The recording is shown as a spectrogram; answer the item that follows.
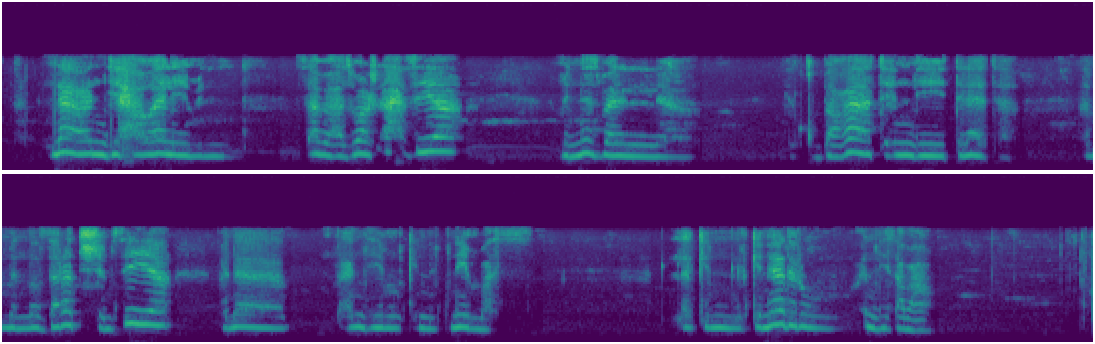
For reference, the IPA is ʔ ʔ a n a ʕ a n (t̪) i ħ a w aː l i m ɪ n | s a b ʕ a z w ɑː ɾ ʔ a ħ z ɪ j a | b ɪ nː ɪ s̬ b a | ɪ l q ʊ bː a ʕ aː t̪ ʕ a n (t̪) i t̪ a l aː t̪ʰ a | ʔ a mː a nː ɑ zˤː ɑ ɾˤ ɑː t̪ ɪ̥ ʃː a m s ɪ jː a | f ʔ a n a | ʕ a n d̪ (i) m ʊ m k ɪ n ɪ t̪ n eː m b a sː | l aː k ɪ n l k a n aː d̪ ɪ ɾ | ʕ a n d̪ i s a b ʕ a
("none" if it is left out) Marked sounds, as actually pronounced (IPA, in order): d̪, d̪, i

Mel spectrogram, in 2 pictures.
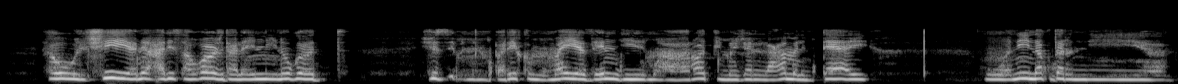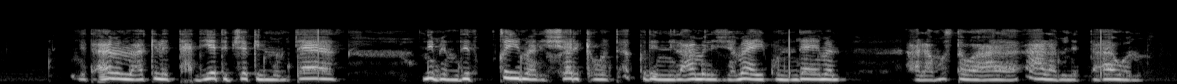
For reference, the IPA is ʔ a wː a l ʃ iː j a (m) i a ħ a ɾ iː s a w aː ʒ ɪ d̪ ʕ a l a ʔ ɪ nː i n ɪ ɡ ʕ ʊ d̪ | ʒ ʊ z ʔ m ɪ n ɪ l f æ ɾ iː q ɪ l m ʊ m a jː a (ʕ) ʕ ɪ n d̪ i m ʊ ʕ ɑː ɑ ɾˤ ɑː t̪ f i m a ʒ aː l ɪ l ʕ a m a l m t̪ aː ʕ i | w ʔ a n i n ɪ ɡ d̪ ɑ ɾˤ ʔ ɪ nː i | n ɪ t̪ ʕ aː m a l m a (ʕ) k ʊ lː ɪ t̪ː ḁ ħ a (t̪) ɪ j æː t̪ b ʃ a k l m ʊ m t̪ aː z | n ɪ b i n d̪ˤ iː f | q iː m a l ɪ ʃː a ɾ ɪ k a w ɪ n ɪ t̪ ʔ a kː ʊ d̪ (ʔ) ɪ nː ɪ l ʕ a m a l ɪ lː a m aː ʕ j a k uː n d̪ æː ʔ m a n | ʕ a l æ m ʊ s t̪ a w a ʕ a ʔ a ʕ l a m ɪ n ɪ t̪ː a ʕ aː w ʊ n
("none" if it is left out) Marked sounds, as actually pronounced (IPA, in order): n, z, ʕ, d̪, ʔ

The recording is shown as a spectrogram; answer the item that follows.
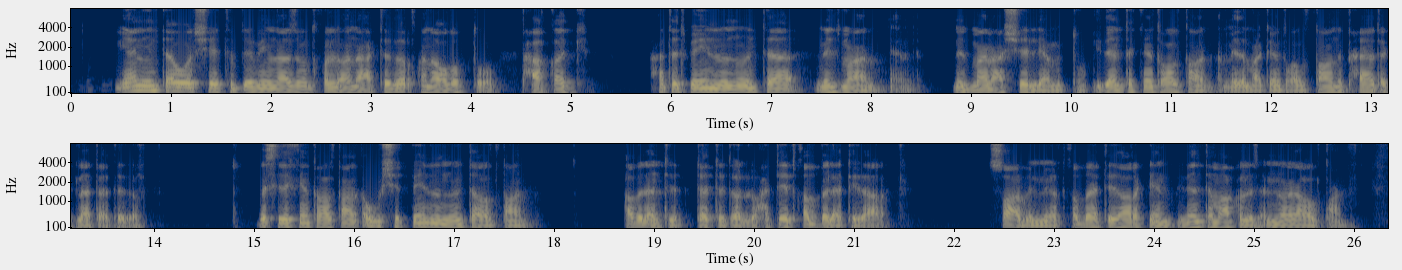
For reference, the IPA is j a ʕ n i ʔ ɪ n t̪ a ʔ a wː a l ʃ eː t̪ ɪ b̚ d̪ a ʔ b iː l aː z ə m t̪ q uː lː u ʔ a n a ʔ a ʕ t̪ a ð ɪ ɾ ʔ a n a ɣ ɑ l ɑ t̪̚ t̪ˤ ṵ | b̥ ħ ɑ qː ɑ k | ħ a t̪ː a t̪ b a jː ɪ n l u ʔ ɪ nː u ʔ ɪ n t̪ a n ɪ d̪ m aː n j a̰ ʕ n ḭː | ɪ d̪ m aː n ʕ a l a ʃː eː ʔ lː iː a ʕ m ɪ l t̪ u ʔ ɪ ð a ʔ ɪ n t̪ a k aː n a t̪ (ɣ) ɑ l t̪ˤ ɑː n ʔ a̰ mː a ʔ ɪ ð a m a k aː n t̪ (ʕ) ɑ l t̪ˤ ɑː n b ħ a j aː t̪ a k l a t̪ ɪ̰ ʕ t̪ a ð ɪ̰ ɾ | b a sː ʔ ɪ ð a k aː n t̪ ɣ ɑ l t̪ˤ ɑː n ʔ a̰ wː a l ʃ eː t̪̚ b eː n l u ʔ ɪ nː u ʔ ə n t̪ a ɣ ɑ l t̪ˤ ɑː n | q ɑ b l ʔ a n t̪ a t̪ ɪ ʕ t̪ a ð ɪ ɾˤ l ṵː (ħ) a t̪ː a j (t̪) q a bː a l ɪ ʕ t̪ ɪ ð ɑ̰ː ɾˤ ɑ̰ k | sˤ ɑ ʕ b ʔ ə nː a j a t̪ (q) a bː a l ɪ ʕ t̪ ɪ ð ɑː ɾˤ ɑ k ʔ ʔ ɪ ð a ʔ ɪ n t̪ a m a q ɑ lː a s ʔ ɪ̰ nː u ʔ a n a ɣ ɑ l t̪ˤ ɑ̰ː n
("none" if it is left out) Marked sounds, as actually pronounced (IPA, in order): ɣ, ɣ, ħ, t̪, q

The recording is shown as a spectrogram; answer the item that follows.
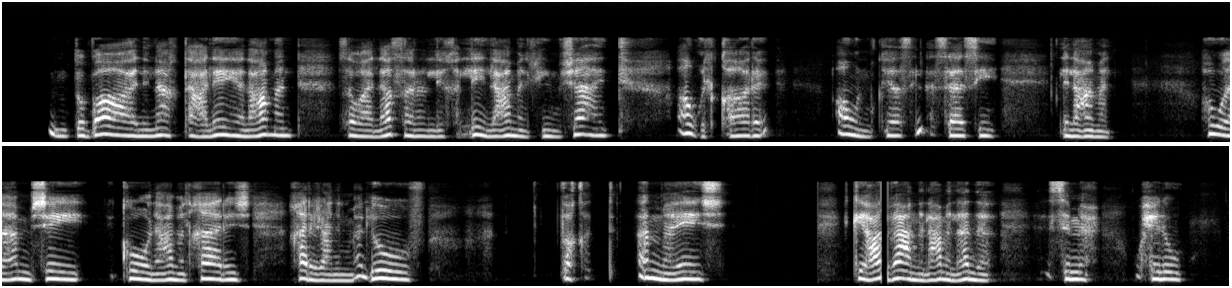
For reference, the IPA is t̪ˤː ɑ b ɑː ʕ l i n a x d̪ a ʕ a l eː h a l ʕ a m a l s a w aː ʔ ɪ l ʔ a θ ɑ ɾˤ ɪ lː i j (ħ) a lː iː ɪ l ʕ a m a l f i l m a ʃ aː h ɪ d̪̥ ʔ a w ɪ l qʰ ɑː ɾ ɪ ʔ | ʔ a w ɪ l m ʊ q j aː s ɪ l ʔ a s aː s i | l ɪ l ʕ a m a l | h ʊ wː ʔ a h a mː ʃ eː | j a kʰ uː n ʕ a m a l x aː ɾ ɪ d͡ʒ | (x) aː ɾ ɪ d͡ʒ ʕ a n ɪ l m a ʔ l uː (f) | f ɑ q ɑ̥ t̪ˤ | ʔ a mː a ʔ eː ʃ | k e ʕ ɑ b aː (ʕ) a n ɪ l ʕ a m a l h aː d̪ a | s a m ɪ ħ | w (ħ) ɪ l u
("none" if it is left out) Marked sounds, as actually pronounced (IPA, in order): x, x, f, ʕ, ħ

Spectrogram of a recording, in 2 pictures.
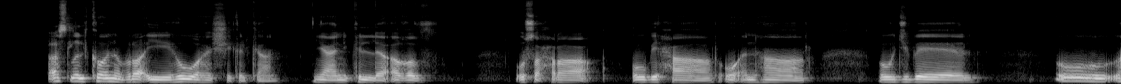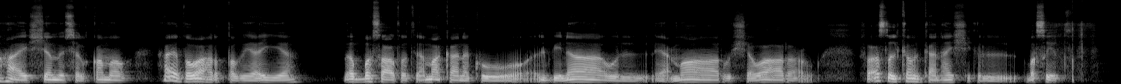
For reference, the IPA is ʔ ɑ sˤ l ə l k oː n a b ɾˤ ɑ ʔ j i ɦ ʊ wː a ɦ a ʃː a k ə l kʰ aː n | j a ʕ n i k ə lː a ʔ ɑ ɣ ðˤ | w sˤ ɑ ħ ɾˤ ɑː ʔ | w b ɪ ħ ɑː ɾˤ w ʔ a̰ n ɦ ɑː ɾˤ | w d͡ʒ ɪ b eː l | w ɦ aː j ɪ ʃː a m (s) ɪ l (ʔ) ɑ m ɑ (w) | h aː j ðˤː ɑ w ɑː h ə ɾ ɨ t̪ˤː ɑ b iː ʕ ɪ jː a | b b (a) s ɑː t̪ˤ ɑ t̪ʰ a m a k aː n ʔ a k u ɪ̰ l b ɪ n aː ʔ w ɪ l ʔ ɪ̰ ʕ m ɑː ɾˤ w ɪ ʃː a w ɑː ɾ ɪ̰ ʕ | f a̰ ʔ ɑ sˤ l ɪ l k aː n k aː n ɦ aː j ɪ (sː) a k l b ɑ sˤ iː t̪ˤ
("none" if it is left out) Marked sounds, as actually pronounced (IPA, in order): s, q, ɣ, ɑ, ʃː

